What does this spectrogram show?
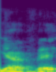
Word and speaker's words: Yavé: e resultou em Jeová Jeová e yavé estaria mais correto Então por que que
